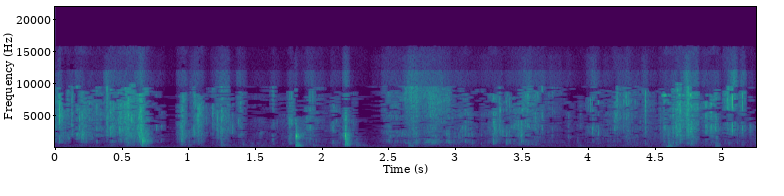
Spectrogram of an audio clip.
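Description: Thin plastic bag crinkling and rustling in irregular bursts as a hand rummages through it, with a few short knocks.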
